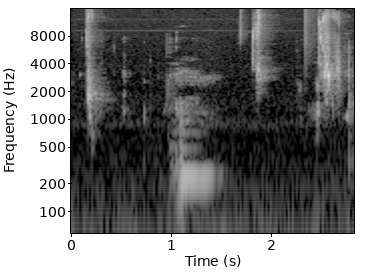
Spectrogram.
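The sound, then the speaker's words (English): Wet kissing between intimate partners, a few soft squishy smacks and lip sounds with a short low hum in the middle, quiet and unhurried. “I love how you kiss me. I love the taste of your mouth.”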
